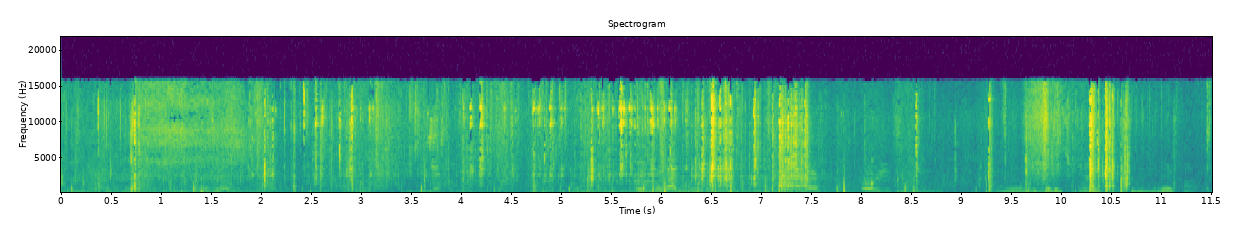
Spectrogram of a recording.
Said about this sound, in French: Une petite bête, là. Des chèvres. C'était une chèvre du Rove. C'est une race spéciale. Spécifique ici.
